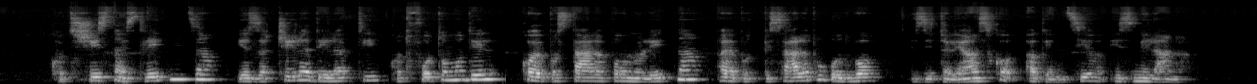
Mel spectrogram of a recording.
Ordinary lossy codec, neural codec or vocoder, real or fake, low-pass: Opus, 32 kbps; none; real; 19.8 kHz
